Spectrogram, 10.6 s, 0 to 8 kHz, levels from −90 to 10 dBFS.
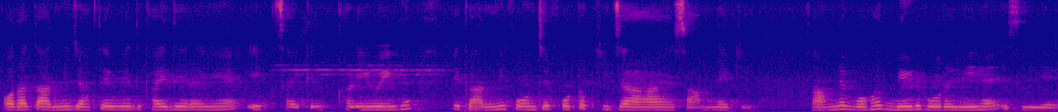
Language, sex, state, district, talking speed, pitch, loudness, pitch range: Hindi, female, Uttar Pradesh, Etah, 180 wpm, 210 Hz, -39 LUFS, 200-220 Hz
